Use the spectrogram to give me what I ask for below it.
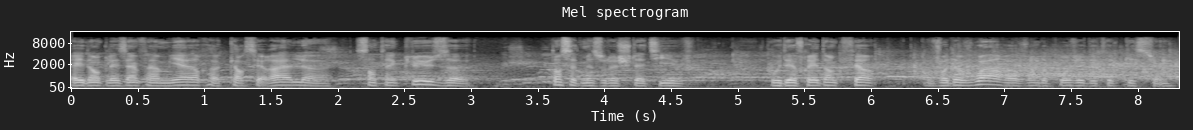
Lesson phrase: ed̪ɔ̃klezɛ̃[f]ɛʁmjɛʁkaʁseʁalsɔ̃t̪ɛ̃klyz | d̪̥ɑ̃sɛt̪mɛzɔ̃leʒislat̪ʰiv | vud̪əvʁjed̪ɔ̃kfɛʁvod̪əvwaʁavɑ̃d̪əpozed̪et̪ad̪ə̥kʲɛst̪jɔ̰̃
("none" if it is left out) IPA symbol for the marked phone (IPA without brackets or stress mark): f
